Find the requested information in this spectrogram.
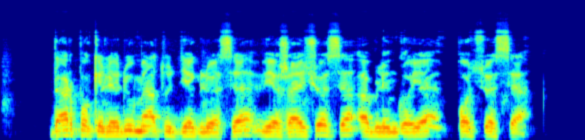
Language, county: Lithuanian, Kaunas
